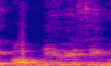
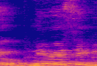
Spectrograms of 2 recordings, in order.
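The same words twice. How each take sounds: First: औपनिवेशिक opening on au; correct initial au. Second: उपनिवेशिक opening on a short u; wrong initial vowel. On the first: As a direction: begin औपनिवेशिक with "au", not short "u". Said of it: "बल्कि औपनिवेशिक word लिखा जाता है". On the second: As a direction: begin उपनिवेशिक with "u", not "au". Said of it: "न कि उपनिवेशिक लिखा जाता है". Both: Shown as a demonstration.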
